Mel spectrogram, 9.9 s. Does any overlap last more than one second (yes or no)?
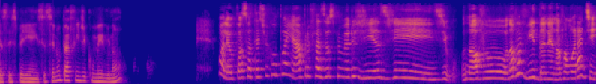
no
